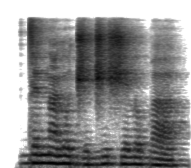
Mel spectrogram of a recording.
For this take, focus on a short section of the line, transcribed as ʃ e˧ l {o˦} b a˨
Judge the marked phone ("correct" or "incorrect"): incorrect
